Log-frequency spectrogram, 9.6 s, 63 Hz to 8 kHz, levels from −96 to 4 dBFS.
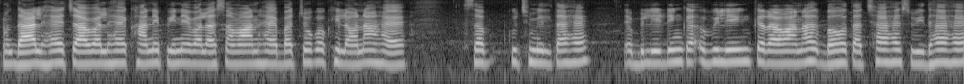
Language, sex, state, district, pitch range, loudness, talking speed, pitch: Hindi, female, Bihar, Patna, 205-225 Hz, -22 LUFS, 175 wpm, 215 Hz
